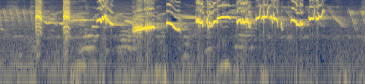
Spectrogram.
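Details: Magpie-robin (kacer) lure song in tight bursts: a fast string of bright whistles, slurred notes and chips, changing pitch from note to note, with a low background hum.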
